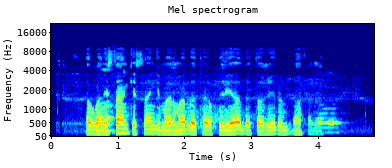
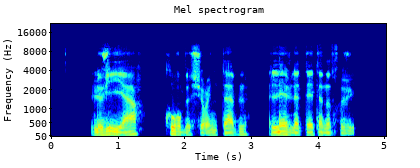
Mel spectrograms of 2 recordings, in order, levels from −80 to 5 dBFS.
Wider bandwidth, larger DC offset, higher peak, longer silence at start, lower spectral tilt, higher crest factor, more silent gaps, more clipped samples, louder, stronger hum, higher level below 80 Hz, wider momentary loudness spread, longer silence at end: second, 9.6 kHz vs 11 kHz; neither; first, -4 dBFS vs -12 dBFS; about the same, 0.55 s vs 0.6 s; first, -7 dB/octave vs -4.5 dB/octave; about the same, 18 dB vs 16 dB; second, none vs 3.02-3.06 s; neither; first, -23 LUFS vs -28 LUFS; neither; second, -68 dBFS vs -56 dBFS; about the same, 12 LU vs 14 LU; about the same, 0.5 s vs 0.5 s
